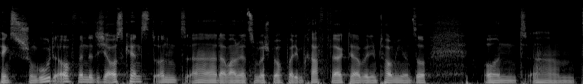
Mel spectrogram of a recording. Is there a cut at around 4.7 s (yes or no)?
yes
